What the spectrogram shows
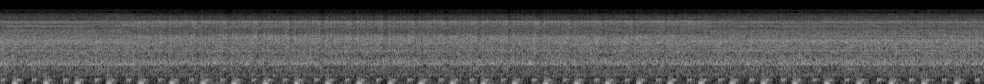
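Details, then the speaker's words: Old Rosco Vibra-Pac asphalt roller packer engine cranked after cleaning electrical connections: steady cranking about three compression strokes a second, never fires; no spark, cause not found, repower considered. "Alright, we have absolutely no spark. I think this is going to be the part in the video where I tell you that I failed. I can't get spark on this."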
